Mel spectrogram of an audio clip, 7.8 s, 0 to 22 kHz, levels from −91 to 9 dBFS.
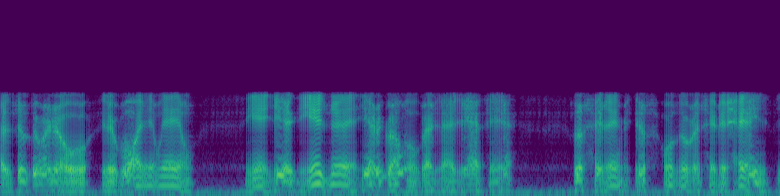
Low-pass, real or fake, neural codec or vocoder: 3.6 kHz; fake; autoencoder, 22.05 kHz, a latent of 192 numbers a frame, VITS, trained on many speakers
